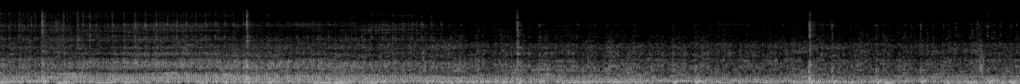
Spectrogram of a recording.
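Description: An engine running steadily at idle, with a few sharp clicks over it.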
